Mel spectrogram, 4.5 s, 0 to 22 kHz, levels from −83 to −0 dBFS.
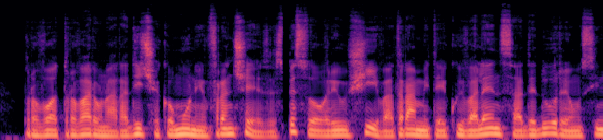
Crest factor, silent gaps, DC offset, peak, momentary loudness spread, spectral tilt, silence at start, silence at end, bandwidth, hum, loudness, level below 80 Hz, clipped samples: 14 dB; none; under 0.1%; -6 dBFS; 3 LU; -6 dB/octave; 0.2 s; 0 s; 15.5 kHz; none; -21 LUFS; -42 dBFS; under 0.1%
